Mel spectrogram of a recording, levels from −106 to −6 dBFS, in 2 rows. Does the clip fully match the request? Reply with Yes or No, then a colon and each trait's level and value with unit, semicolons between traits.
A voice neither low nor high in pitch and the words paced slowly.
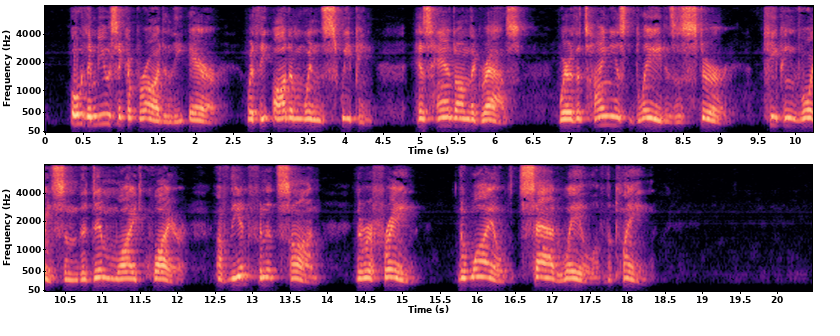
Yes: medium, 170 Hz; slow, 125 wpm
